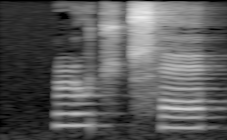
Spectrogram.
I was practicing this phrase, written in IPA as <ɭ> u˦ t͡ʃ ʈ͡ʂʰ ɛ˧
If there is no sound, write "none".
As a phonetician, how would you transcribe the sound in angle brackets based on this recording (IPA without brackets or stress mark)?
ɭ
